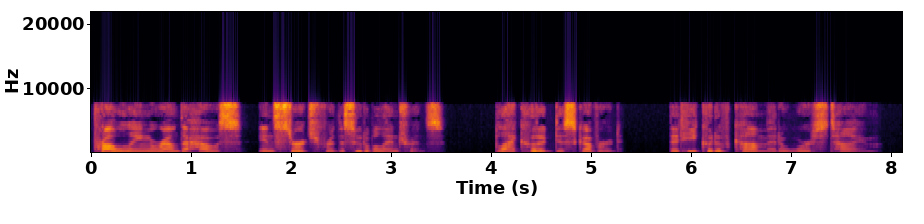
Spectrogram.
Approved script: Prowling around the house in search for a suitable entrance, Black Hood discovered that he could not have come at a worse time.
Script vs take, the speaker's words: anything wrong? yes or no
yes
